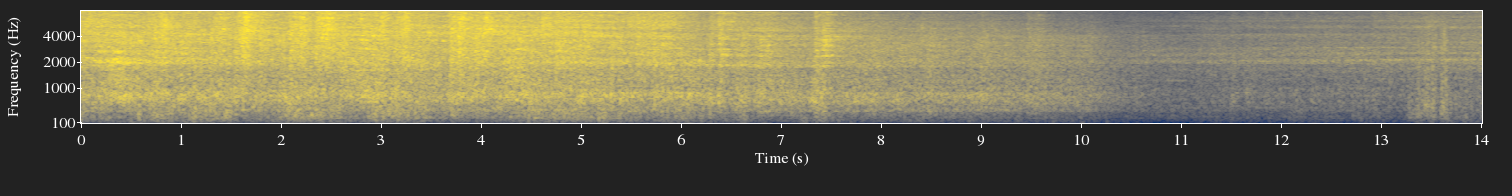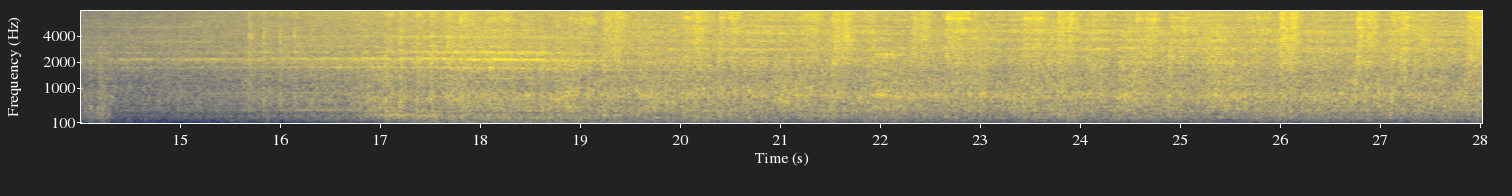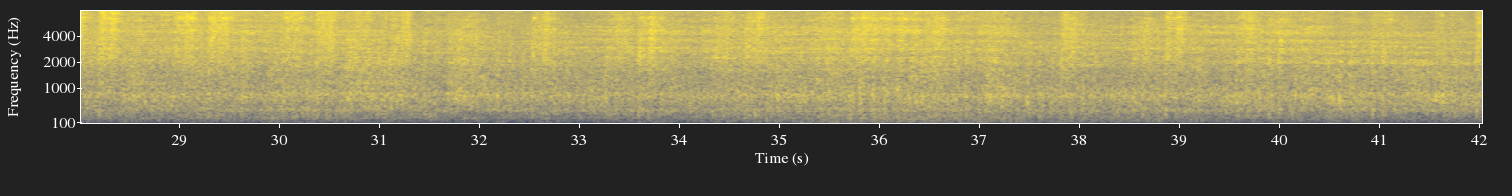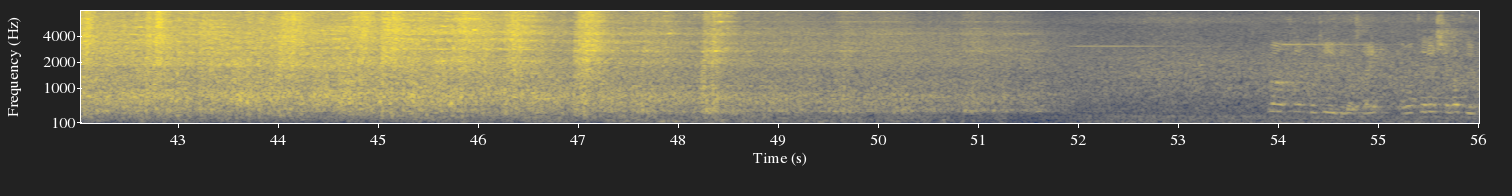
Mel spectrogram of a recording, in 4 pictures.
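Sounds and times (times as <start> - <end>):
freight train wheels clattering: 0.0 - 7.8, 15.5 - 49.9.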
